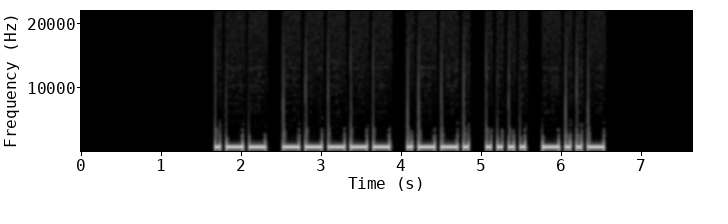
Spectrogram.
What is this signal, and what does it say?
Morse code, heard as a keyed tone, about 17 wpm, 700 Hz. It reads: W0PHX
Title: Call Signs Repeated 3x - 17wpm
